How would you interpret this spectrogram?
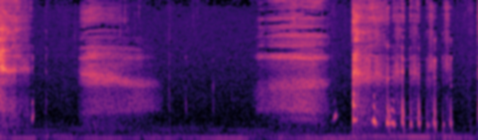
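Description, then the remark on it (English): A breathy yawn: two long drawn-out airy exhalations with a slight vocal tone, followed by a moment of someone starting to talk. “I'm so yawny today. I know that's not a real word. I'm yawning a lot.”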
